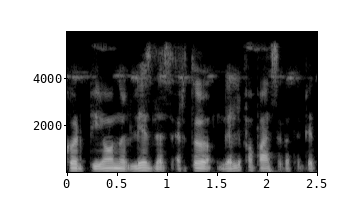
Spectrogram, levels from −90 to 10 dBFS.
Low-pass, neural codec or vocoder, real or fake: 5.4 kHz; none; real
